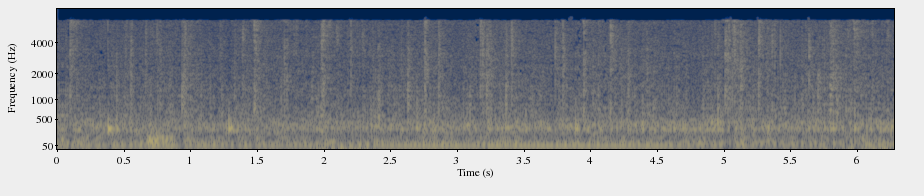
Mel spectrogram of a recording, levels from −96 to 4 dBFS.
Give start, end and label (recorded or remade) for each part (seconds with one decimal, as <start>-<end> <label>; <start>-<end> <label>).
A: 0.0-1.9 recorded; 1.9-2.4 remade; 2.4-5.7 recorded; 5.7-6.3 remade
